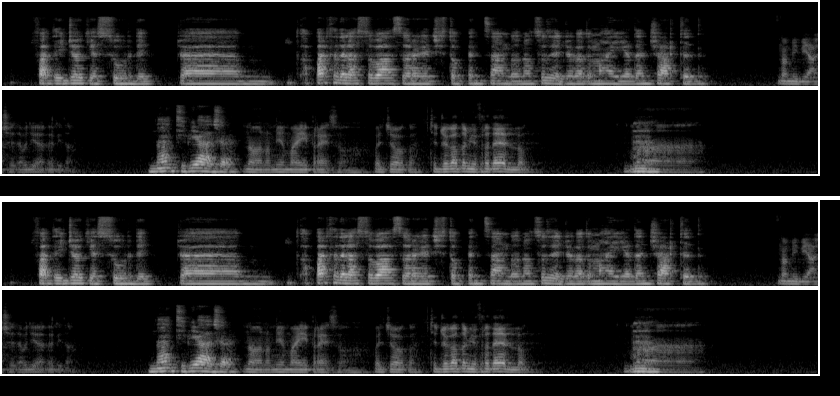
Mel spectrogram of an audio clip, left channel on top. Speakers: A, on the right; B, on the left.
A: fa dei giochi assurdi. Cioè, mh, a parte The Last of Us, ora che ci sto pensando, non so se hai giocato mai ad Uncharted.
B: Non mi piace, devo dire la verità.
A: Non ti piace?
B: No, non mi ha mai preso quel gioco. Ci ha giocato mio fratello, ma
A: Mm.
